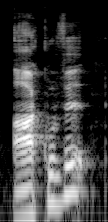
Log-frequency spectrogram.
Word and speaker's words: aquavit: So if you're not a beer drinker and you're like me, you have one option and it's uh, it's called Aquavit, if I'm pronouncing that correctly.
